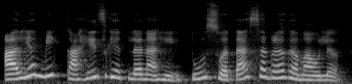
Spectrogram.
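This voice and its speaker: A woman voicing a steady, protective young male hero in a spoken storybook, speaking firmly and calmly. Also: on the high side, moderate pace.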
